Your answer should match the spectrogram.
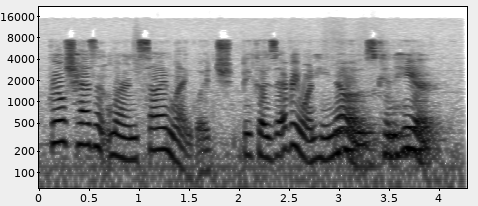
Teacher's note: this very typical newscaster intonation with that very low dip on the word language there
